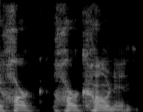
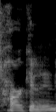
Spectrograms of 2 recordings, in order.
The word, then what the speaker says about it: Harkonnen: house harkonnen here's so in the 84 movie they say harkonnen yeah but it should be pronounced harkening it's a a lot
